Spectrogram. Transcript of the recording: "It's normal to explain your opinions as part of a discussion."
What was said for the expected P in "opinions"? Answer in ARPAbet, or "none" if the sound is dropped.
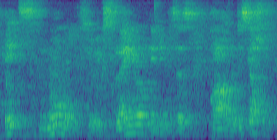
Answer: P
